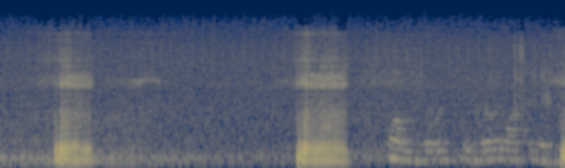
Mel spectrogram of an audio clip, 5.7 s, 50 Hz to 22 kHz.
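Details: Two loud buzzing snores from a sleeping puppy, about 24 a minute, with faint voices in the background; ordinary snoring.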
